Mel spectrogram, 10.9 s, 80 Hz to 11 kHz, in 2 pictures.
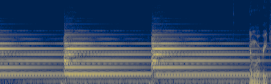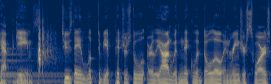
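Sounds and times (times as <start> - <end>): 
bell ringing: 0.0 - 7.4
speech: 5.0 - 10.8.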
